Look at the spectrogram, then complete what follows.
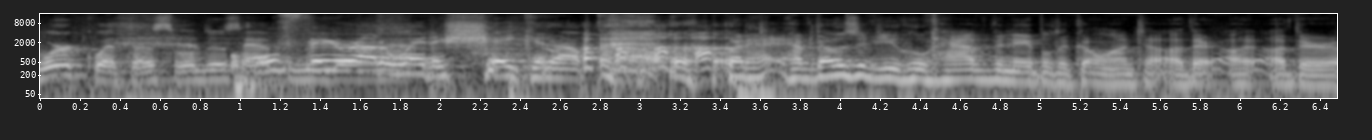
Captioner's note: laughter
